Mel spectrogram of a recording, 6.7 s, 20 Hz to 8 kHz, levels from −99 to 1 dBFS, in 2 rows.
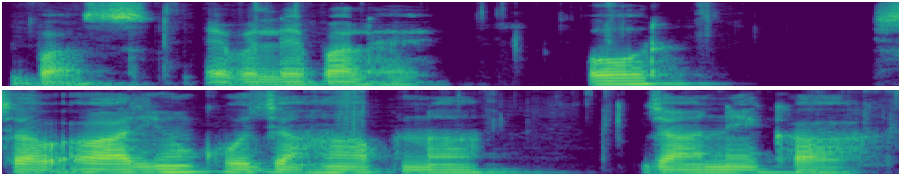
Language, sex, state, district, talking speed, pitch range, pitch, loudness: Hindi, male, Bihar, Supaul, 100 wpm, 95-100 Hz, 95 Hz, -22 LUFS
